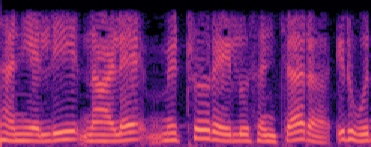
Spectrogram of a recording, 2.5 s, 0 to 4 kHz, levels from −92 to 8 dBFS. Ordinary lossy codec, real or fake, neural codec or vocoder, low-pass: none; real; none; 3.6 kHz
